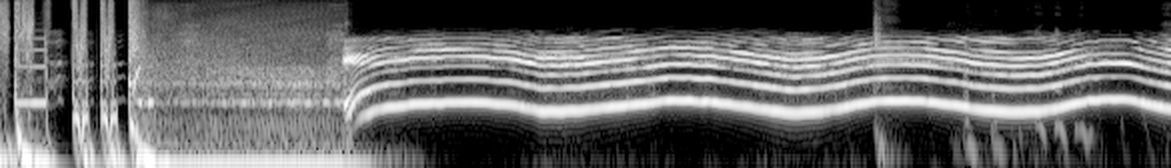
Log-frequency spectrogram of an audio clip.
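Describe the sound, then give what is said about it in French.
After a burst of loud clattering noise, a burglar alarm siren wails continuously, its tone sweeping smoothly up and down in a steady, repeating rise and fall. “C'est l'alarme du lourd.”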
